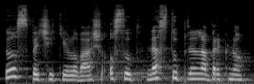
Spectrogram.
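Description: A woman's voice: fairly high pitch, a little mellow, faint music behind, natural voice. Woman doing a cruel, bellowing pirate captain. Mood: cold, mocking. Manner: slow, drawn-out, with sudden bellows. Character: menacing male pirate captain, cruel and theatrical.

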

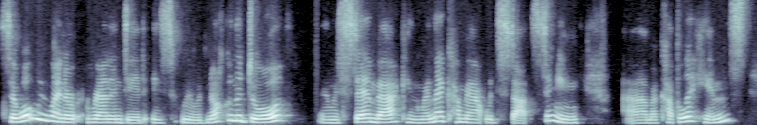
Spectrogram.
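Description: Young female podcast host, slightly higher voice, earnest and encouraging, with loose casual delivery. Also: animated, a little fast, dark tone. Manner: earnest, encouraging, many ums and restarts. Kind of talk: casual faith podcast chat.

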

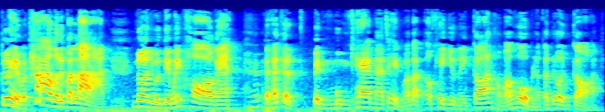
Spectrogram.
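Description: A man co-hosting a casual chat, recapping episodes in a lively, storytelling way and laughing often. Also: on the high side, fast, a little hiss or hum. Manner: animated storyteller, acts out quoted dialogue and laughs often. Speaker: co-host reviewing a drama series. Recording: roomy with faint background ambience.

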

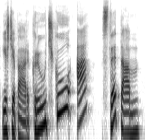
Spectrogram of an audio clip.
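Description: A woman voicing a scheming male villain, gentlemanly and falsely polite, with a gloating, mock-courteous manner. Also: deep voice, wildly swooping pitch. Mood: oily politeness.

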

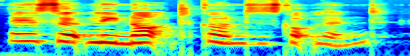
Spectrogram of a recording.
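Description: A woman's voice: high voice, steady tone, very fast, fairly bright tone. A woman reading the part of a distraught young woman in an audiobook, agitated, pleading and close to tears. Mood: agitated, despairing.

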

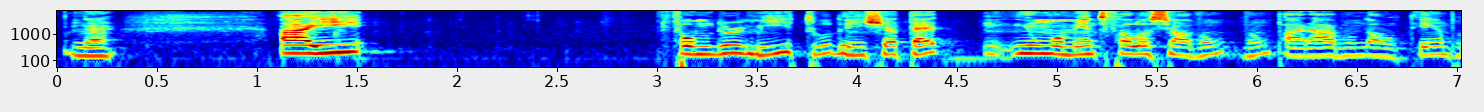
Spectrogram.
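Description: A sports coach appears as a podcast guest and tells a personal story with a Brazilian Portuguese accent. His voice sits on the high side and is a little mellow. He talks casually and emotionally, full of slang and fillers like "cara" and "brother."

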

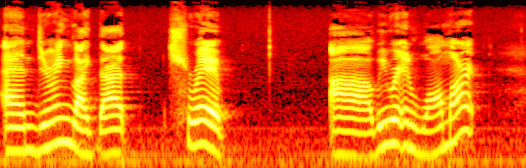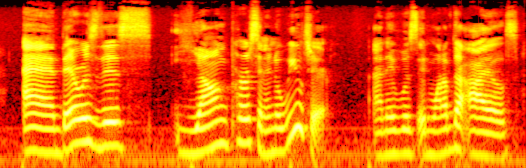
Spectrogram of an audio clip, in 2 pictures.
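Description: A woman's voice: fairly low pitch, measured pace. A young woman from the Bahamas, a guest chatting casually in an interview, bubbly with frequent laughs and fillers. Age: young adult. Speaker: guest, music therapy student.

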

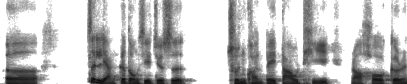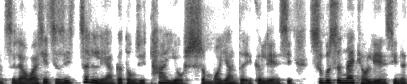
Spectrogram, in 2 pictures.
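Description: A man's voice: mid-range voice, darkish tone, husky, no echo, studio quality. A man hosting a casual news talk show in Malaysian-accented Mandarin, chatting with a guest and using many filler particles.

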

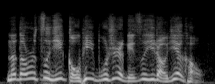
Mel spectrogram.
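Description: A man with a Northeastern Mandarin accent hosting an advice show, scolding a caller bluntly with rapid rhetorical questions. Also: high voice, sing-song, breathy edge, dry recording. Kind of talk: call-in advice chat.

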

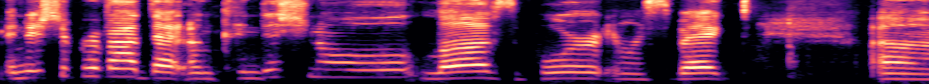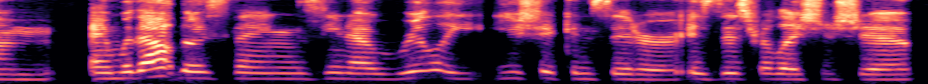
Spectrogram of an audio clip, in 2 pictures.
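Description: A woman in her late twenties speaking in a soft-spoken, somewhat hesitant way as a panel guest. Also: mid-range voice, no room sound, poor audio. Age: late 20s. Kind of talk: casual discussion.

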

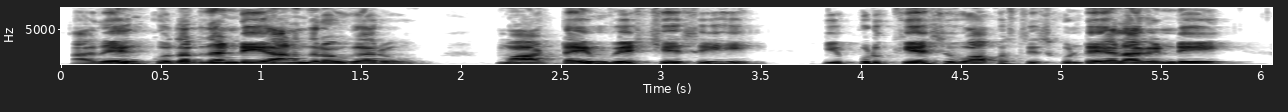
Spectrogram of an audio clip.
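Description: An impatient male lawyer grumbles in a storybook reading, voiced by a man. The tone is complaining, with a slightly raised pitch. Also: steady tone, normal speed, lightly acted.

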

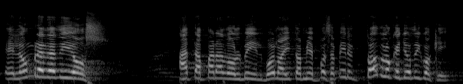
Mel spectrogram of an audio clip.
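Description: A middle-aged man, preaching a sermon with passion, often shouting and repeating his phrases. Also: very high voice, fast. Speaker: pastor.

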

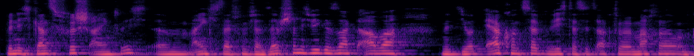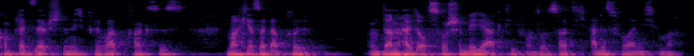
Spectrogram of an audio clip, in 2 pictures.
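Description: A man in his thirties from Germany, a physiotherapist talking as a podcast guest in a relaxed way, with many fillers and hesitations. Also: mid-range voice, fairly quick. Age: 30s. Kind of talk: casual interview talk.

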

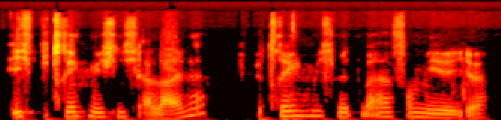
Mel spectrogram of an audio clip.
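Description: A man's voice: a little high, fairly quick, vocal fry, a little mellow, husky, dry recording. A young man co-hosting a casual live stream, making wry, sarcastic remarks. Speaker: stream co-host. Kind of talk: casual chat.

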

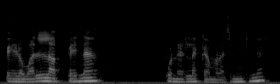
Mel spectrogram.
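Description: A man's voice: medium pitch, fast talker. A man, a podcast guest in casual chat who repeats words for emphasis.

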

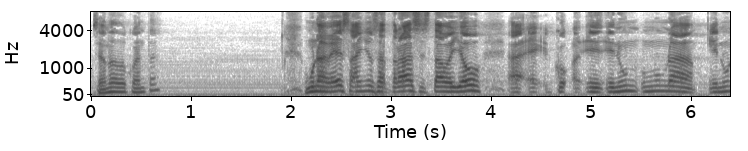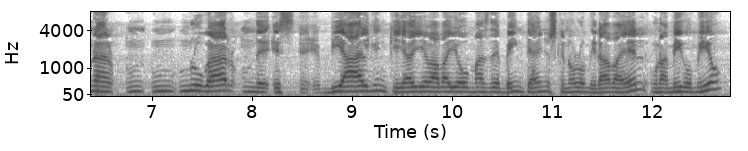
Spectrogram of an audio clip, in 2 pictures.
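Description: A man's voice: a little high, fairly even intonation, normal speed, bright, forceful tone, slight background noise. A middle-aged man preaching a conversational sermon as pastor, teasing his listeners and putting questions to them. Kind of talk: sermon on marriage.

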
